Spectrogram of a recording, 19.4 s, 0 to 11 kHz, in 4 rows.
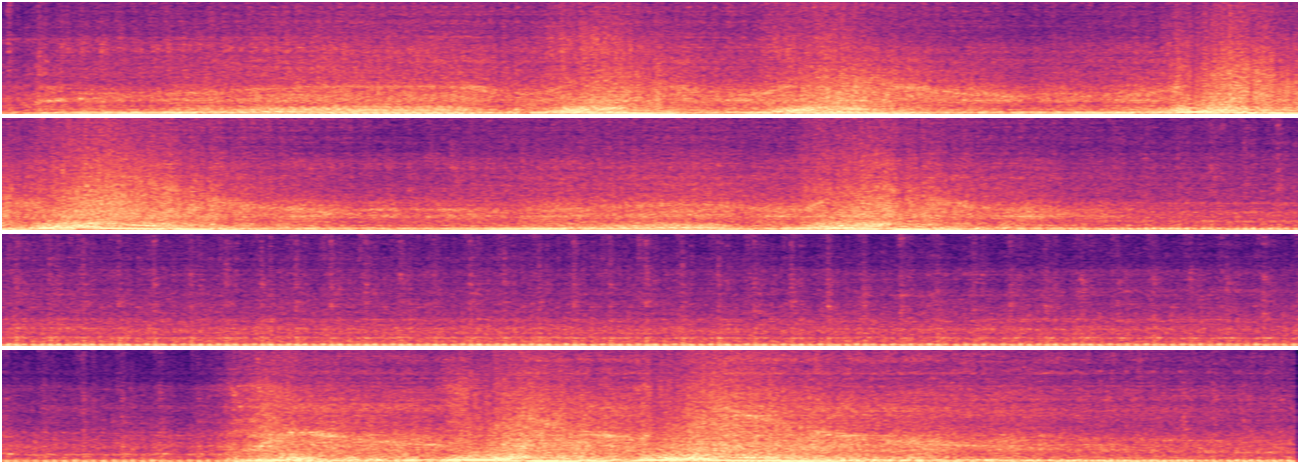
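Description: A 1973 Kawasaki Z1 900 motorcycle with a four-into-four exhaust warms up close by, its engine blipped through several sharp revs that climb and fall, settling into a steady idle, then revving hard again.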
